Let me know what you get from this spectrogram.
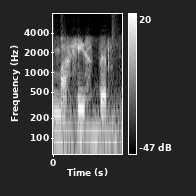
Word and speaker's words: magíster: Hoy, por ejemplo, en Colombia enviamos una que, que, que aclara cómo se escribe magíster y cómo se pronuncia, que es como lo acabo de decir,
